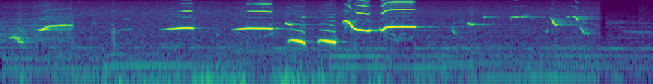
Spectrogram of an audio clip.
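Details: Young grey shrike-thrush of undetermined sex with a rufous supercilium, in Australia, singing a varied repertoire: loud clear whistles, slurred rising and falling notes and short phrases, some very loud, ending in softer whistled notes.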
